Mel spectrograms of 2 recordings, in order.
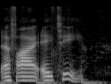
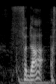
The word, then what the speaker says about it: Fiat: I mean, I know how to say Fiat and spell it. F-I-A-T. Fiat.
